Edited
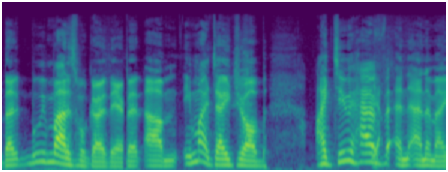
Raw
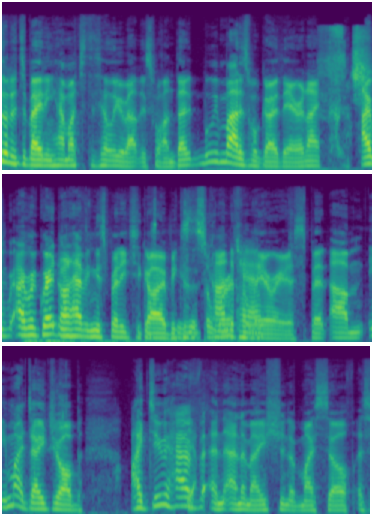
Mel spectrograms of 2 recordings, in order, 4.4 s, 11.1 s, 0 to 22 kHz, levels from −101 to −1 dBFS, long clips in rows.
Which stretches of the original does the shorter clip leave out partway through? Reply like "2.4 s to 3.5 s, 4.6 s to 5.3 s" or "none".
2.9 s to 6.8 s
